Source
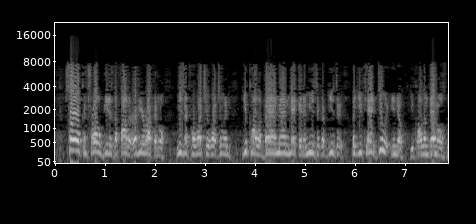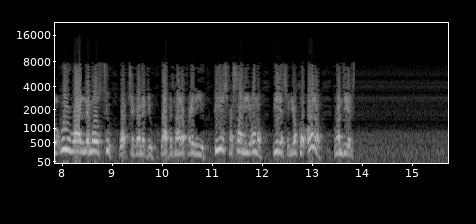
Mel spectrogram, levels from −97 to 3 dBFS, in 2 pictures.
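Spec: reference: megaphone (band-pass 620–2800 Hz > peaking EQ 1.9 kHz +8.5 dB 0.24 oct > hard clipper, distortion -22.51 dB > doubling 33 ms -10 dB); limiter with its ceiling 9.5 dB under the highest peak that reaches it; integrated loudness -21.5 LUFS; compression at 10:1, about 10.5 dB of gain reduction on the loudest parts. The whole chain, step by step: compression 10:1, threshold -32 dBFS; peak limiter -32.5 dBFS; band-pass 620–2800 Hz; peaking EQ 1.9 kHz +8.5 dB 0.24 oct; hard clipper -35 dBFS; doubling 33 ms -10 dB; trim +24 dB

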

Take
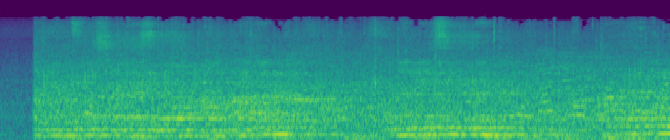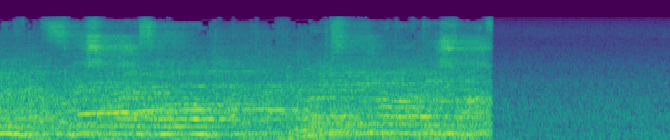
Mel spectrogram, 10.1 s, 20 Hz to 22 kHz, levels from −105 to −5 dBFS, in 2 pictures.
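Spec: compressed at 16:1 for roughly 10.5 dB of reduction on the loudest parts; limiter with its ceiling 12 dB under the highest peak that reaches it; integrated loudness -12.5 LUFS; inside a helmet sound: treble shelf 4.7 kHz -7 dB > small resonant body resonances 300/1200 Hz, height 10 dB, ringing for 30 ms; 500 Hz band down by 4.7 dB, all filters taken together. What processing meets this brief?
peaking EQ 500 Hz -6.5 dB; compression 16:1, threshold -28 dBFS; peak limiter -31 dBFS; treble shelf 4.7 kHz -7 dB; small resonant body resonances 300/1200 Hz, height 10 dB, ringing for 30 ms; trim +24 dB

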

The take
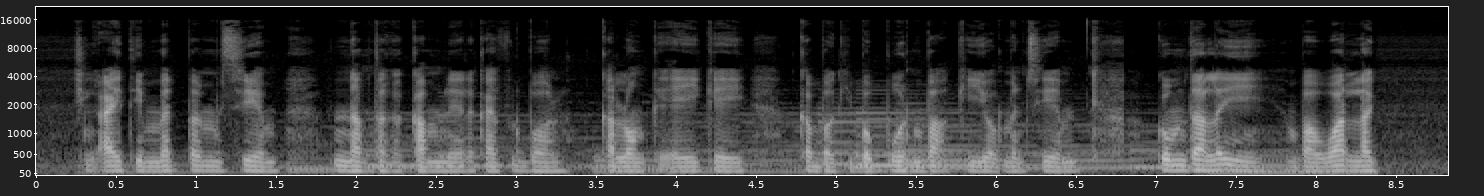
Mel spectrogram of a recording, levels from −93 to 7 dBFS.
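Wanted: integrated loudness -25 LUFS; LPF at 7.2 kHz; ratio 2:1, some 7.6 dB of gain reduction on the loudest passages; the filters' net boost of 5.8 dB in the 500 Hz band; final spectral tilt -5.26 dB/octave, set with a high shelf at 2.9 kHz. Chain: low-pass 7.2 kHz; peaking EQ 500 Hz +7 dB; treble shelf 2.9 kHz +4.5 dB; compression 2:1, threshold -26 dBFS; trim +3.5 dB

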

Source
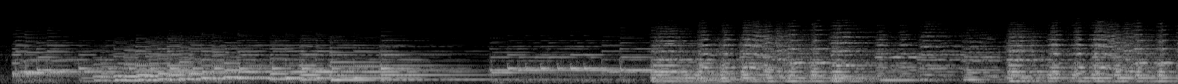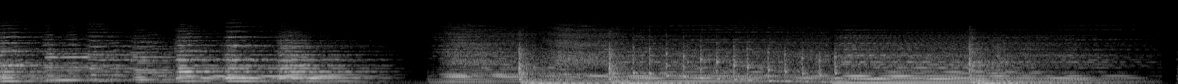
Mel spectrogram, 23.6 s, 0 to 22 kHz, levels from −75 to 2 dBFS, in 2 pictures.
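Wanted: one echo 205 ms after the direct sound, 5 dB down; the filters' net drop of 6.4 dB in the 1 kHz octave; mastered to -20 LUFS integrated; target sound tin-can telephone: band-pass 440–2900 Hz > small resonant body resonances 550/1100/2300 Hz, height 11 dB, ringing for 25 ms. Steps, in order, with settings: band-pass 440–2900 Hz; peaking EQ 1 kHz -8.5 dB; delay 205 ms -5 dB; small resonant body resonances 550/1100/2300 Hz, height 11 dB, ringing for 25 ms; trim +7 dB

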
